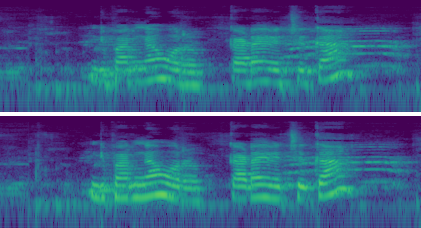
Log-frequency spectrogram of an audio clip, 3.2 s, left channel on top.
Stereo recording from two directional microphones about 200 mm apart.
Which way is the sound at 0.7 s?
55° right (ahead or behind).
